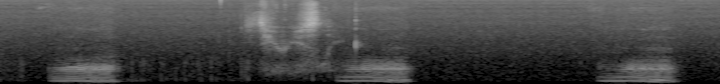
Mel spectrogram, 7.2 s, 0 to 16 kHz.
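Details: Small 15-pound pet dog, possibly with sleep apnea, snoring while asleep: three loud rasping snores, each under a second, roughly every two and a half seconds, with soft whispering between the first two.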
